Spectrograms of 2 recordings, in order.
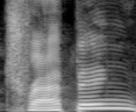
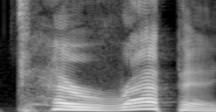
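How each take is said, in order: First: The consonants run together with no extra vowel. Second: An extra vowel splits the first consonant cluster. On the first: "instead of trapping" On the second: "Sneaking extra vowels in between consonants"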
